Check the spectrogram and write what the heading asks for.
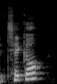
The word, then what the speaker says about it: TCL: um I usually set TCL but I have to say tickle so tickle this we're gonna be corrected recently by people on that I know I know yeah yeah so I should probably uh pronounce it tickle um like the uh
